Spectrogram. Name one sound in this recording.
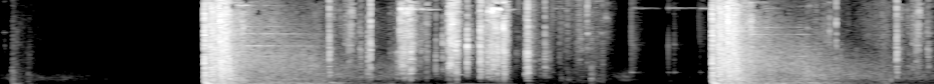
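A rifle fires two loud shots that echo away.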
